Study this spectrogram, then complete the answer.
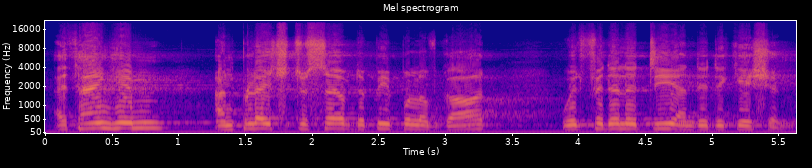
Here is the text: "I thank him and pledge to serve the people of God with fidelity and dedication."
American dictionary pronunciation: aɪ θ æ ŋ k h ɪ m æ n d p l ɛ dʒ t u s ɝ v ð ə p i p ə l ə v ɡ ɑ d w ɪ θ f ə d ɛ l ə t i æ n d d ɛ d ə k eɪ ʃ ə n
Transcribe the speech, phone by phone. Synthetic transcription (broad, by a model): aɪ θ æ ŋ k h ɪ m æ n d p l ɛ dʒ t u s ɝ v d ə p i p ə l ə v ɡ ɑ d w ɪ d f ə d ɛ l ə t i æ n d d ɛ d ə k eɪ ʃ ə n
